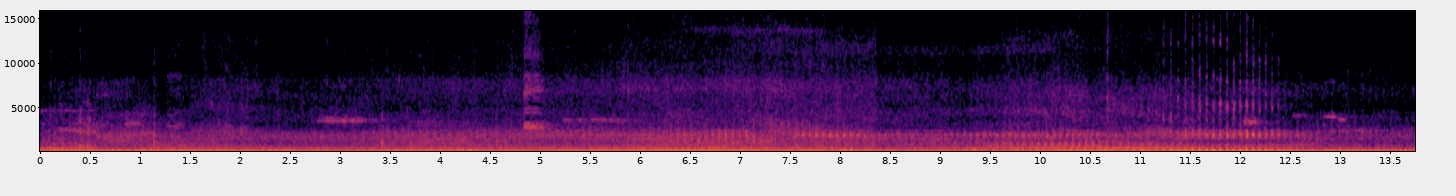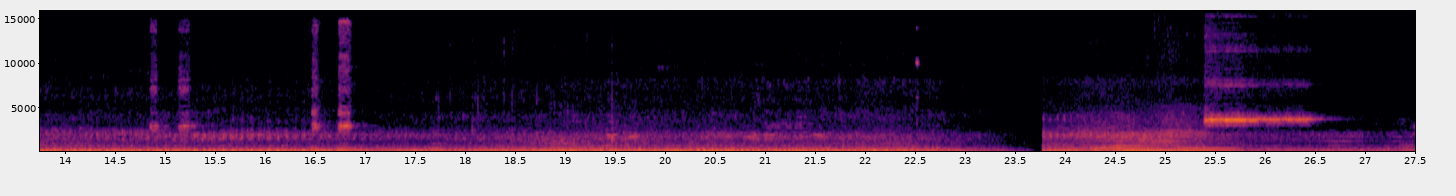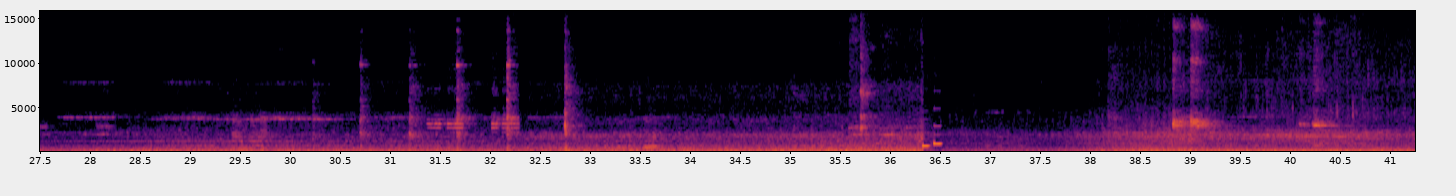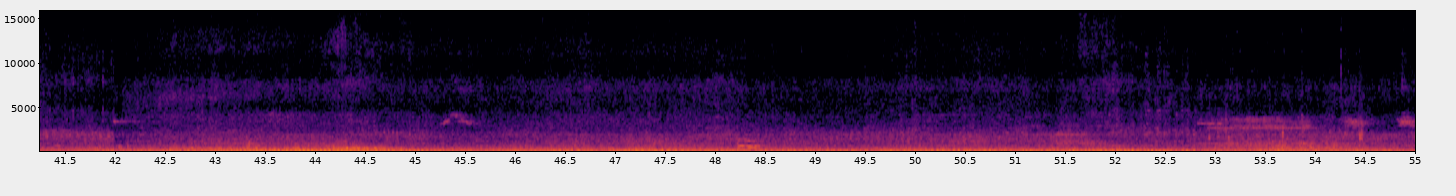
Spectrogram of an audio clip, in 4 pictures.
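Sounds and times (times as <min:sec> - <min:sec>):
steady traffic hum: 0:00.0 - 0:55.0
motorcycle engines running: 0:05.3 - 0:20.8
vehicle horns tooting: 0:52.8 - 0:55.0.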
